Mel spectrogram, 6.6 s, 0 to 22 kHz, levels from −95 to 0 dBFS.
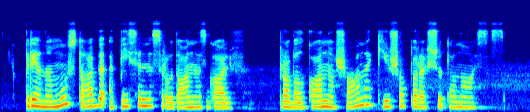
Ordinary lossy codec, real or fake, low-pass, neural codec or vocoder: Opus, 32 kbps; real; 7.2 kHz; none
